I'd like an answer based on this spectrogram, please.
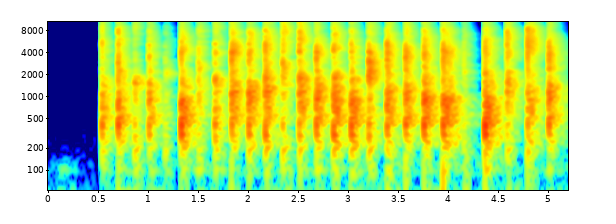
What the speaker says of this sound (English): I just heard your hands clapping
